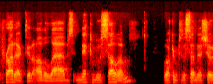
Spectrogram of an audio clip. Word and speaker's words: Mussallem: big fan of the show thank you i pronounced the last name sufficient yeah masala that's right awesome yes so um nick was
